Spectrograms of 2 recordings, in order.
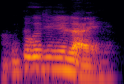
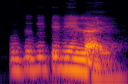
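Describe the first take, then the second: No difference in how they are said.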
